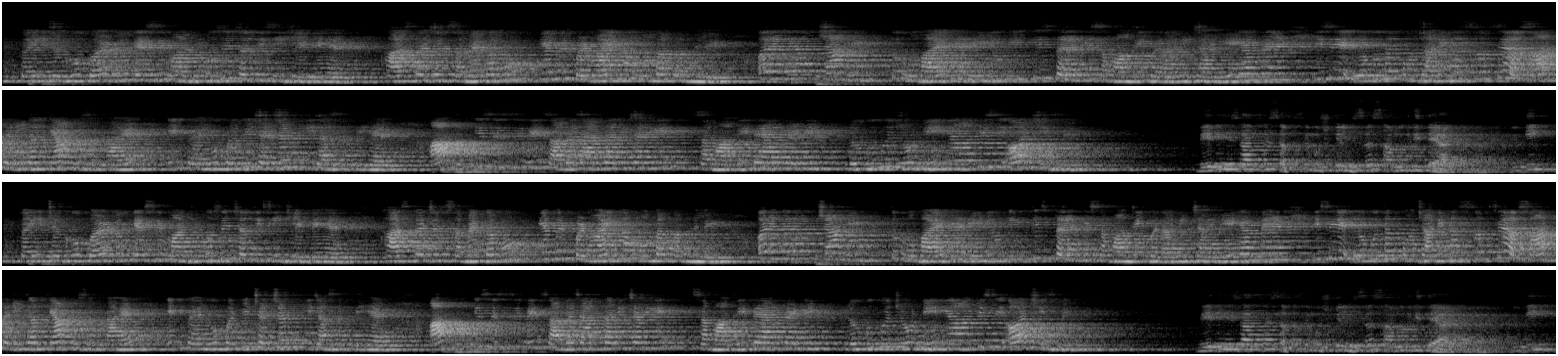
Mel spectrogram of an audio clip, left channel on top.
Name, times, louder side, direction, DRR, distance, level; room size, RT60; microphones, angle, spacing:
voice 1, 0.2-22.2 22.5-26.3, right 1 dB, 50° right, -5 dB, 7.7 m, -28 dB
voice 2, 7.8-8.4 20.1-20.3 27.5-30.9, left 1 dB, 70° left, -3 dB, 7.1 m, -35 dB
27.0 x 19.0 x 6.2 m, 2.4 s
head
